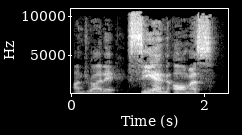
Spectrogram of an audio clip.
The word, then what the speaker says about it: Andrade Cien Almas: Johnny Gargano versus Andrade Cien Almas, the proper way you say his name, because Gargano versus Almas and chill.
